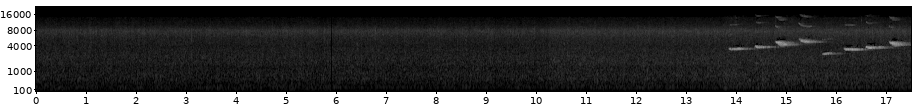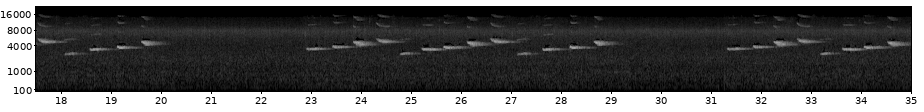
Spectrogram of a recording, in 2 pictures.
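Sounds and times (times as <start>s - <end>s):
faint steady hiss: 0.0s - 35.0s
bird whistling song: 13.8s - 20.0s, 22.9s - 29.1s, 31.3s - 35.0s.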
